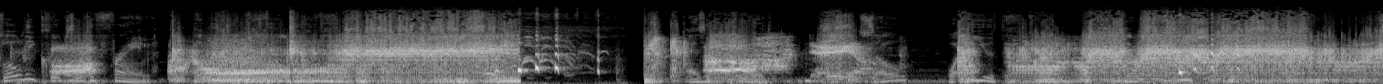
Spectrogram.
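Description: A young man shouts with animation close to a microphone.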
